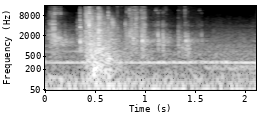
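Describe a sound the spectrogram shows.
A door handle rattles as it turns.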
